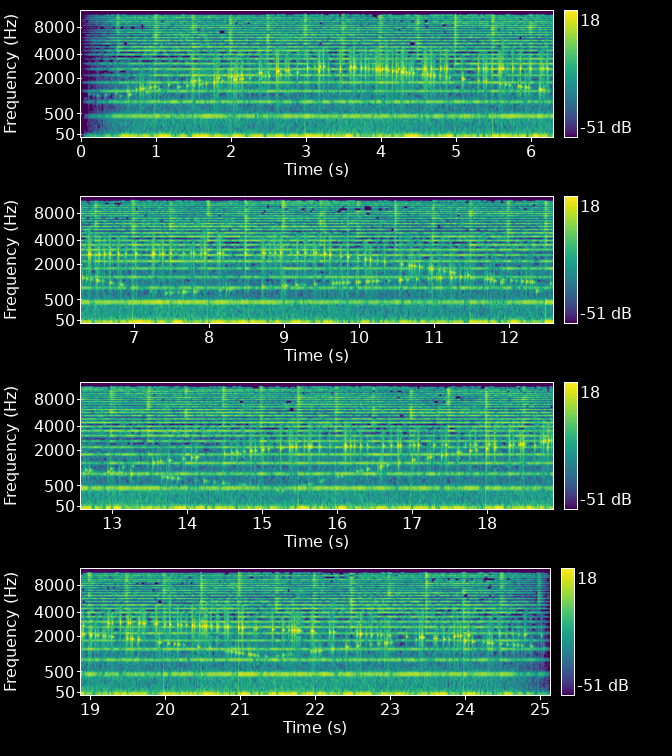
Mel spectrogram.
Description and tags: Mi-Go - Supercollider
made by supercollider
fx, lovecraft, sci-fi, supercollider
